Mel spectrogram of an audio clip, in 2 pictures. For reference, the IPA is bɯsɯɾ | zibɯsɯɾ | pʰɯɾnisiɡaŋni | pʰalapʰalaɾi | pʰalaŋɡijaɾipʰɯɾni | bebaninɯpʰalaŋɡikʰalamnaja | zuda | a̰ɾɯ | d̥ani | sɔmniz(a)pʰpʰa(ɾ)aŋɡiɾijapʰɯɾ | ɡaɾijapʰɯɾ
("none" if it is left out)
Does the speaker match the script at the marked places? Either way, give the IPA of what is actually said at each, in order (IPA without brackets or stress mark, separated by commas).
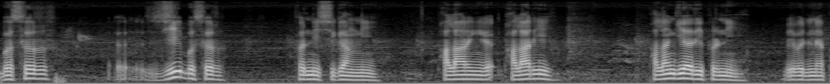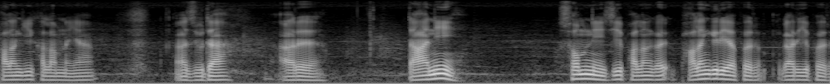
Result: i, l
